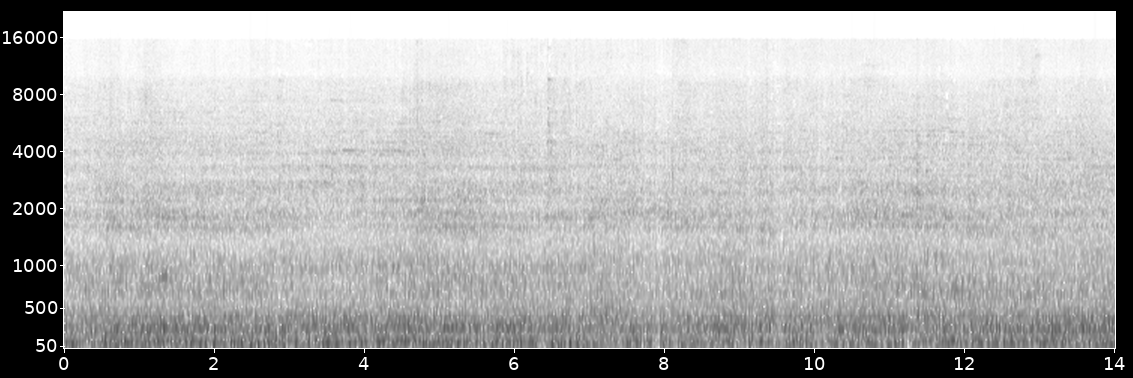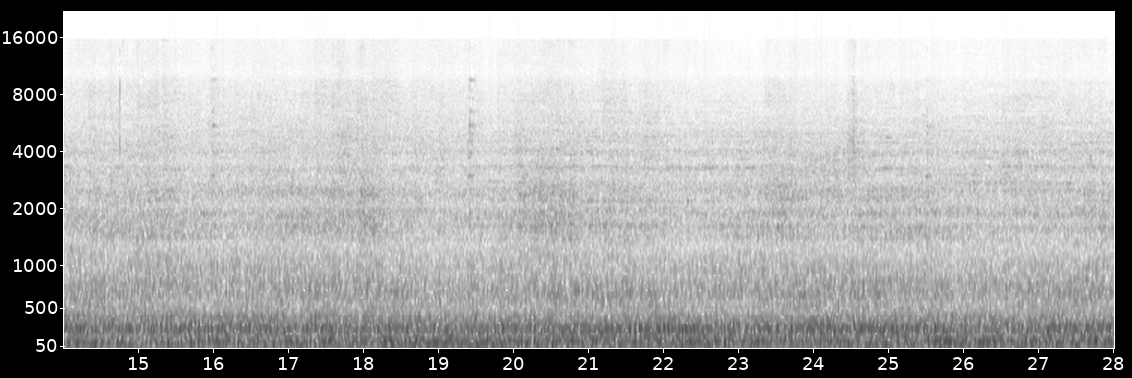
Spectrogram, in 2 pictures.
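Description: Steel wheels clack rhythmically over rail joints.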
